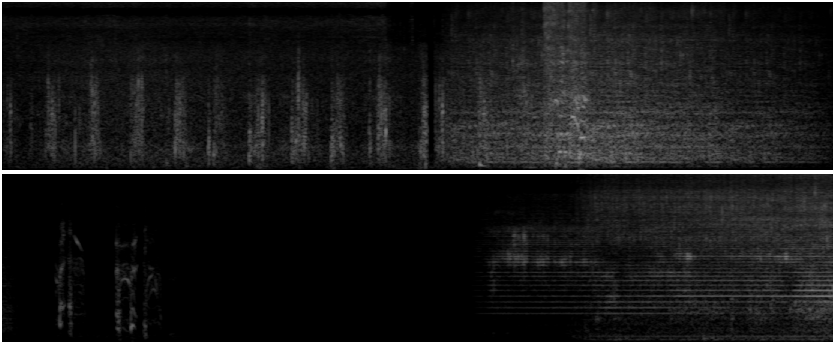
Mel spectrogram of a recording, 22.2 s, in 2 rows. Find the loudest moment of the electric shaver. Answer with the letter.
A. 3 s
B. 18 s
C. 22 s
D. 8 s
C.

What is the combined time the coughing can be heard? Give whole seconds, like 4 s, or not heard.
3 s.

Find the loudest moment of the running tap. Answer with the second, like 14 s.
8 s.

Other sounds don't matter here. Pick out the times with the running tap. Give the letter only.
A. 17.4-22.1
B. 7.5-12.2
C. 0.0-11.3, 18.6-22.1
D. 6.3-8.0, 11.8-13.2
C.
